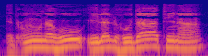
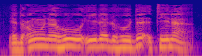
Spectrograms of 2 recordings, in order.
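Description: First: ائتنا joined to الهدى with a long aa in place of the hamza; Warsh reading. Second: Said in the usual way. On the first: Shown as a demonstration. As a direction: recite الهدى ائتنا as hudaatina, no glottal stop. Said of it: "برواية الإمام ورش". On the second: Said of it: "الأصل".

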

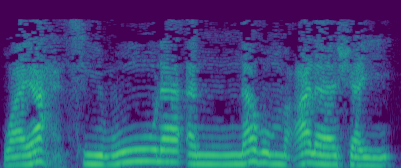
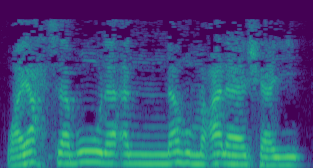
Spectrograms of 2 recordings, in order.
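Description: First: ويحسبون recited slowly as "yahsibuna", with i after the s; slow recitation, ويحسبون with "si" for "sa"; kasra on sin. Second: Said in the usual way. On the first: Shown as a demonstration. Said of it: "بكسر السين من يحسب هكذا". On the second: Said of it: "بكسر السين من يحسب".

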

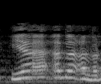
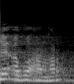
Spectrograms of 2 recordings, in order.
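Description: First: أبا said with long final a, jaa ba; correct form. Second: أبو said with long final u, jaa bu; quick light line with أبو ending in u; wrong form. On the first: Teacher tells students to say أبا with long a. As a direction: clear model line with أبا ending in a. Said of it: "ما تقول يا أبو عمرو". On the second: Teacher shows students the wrong أبو with u. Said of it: "ما تقول". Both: Shown as a demonstration.

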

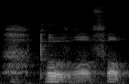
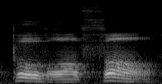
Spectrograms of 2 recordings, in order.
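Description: First: Tender pity. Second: Put-on old gentleman bending over the fainted boy; tender pity, slowed. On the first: Acted. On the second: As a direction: draw out "pauvre enfant" with compassion. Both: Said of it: "dit monsieur Brownlow en s'abaissant".

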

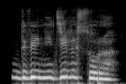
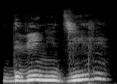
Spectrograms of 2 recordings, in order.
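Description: First: Higher bright nurse voice; a cheerful nurse informing her patient; chirpy nurse. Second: Mild gasped disbelief, slower; gasped echo. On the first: Acted. Nurse tells the patient, a chirpy higher voice. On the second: A narrator's reading. Heroine echoes the nurse, slow stunned disbelief. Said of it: "ахнула я".

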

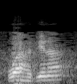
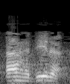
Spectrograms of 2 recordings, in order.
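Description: First: "واهدنا" with the hamza joined, no stop, from guidance; hamza joined, right reading. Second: "أهدنا" said with a firm cut hamza, as in give us a gift; hamza cut, wrong reading. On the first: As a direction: glide into "واهدنا" without a glottal stop. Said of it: "من الهداية". ("واهدنا" بهمزة وصل من الهداية) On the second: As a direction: start "أهدنا" with a clear glottal stop on the alif. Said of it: "أهدنا يعني أعطنا هدية". ("أهدنا" بهمزة قطع واضحة كأنها من الهدية) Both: Shown as a demonstration.

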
